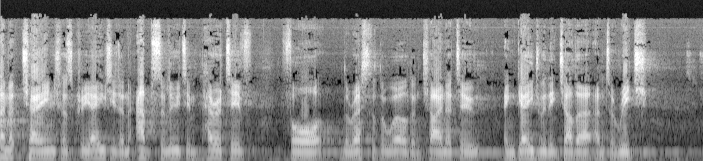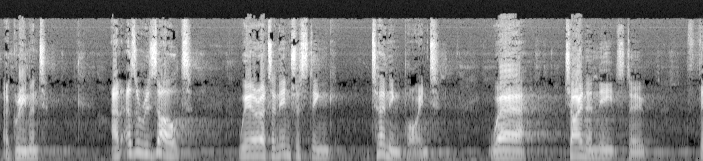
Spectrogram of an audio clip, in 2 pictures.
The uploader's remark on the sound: LSE Asia Forum 2010 - 15:30 - 17:00 - Plenary session. Followed by Q&A Session - Closing Remarks.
